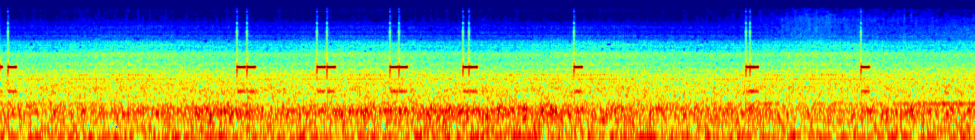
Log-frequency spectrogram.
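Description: Short electronic beeps sound as a handheld device's map is scrolled.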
